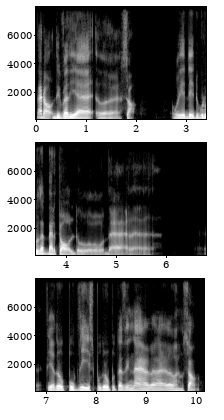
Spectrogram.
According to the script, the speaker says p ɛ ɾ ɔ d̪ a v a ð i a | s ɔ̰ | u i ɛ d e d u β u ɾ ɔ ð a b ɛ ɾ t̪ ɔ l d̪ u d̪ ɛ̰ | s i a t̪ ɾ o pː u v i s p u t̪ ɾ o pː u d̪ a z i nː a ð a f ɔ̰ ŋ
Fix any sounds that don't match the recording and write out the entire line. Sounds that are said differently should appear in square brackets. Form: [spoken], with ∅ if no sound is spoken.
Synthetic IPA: p ɛ ɾ ɔ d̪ [i] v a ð i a | s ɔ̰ | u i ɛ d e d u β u ɾ [u] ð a b ɛ ɾ t̪ ɔ l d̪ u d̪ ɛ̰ | [f] i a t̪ ɾ o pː u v i s p u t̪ ɾ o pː u [t̪] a z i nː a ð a [s] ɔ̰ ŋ

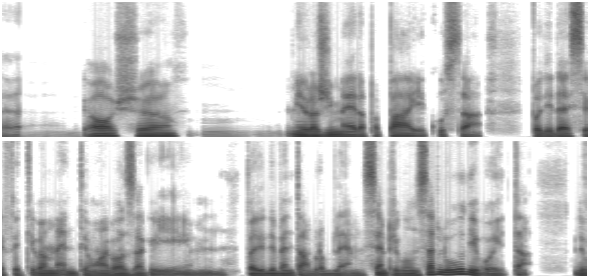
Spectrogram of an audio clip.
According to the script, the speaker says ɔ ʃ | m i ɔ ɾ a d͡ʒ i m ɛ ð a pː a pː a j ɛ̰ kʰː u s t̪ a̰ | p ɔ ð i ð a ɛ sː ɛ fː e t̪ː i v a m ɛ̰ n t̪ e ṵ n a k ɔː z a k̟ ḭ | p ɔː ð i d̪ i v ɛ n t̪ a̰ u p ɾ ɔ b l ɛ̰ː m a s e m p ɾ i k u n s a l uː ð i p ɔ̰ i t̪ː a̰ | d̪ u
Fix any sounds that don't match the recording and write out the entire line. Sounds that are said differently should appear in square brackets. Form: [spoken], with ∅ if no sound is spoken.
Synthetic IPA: ɔ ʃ | m i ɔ ɾ a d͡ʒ i m ɛ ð a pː a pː a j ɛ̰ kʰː u s t̪ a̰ | p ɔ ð i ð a ɛ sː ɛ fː e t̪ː i v a m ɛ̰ n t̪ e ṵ n a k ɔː z a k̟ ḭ | p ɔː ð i d̪ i v ɛ n t̪ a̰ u p ɾ ɔ b l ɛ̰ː m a s [ɛ] m p ɾ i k u n s a l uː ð i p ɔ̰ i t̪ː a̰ | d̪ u

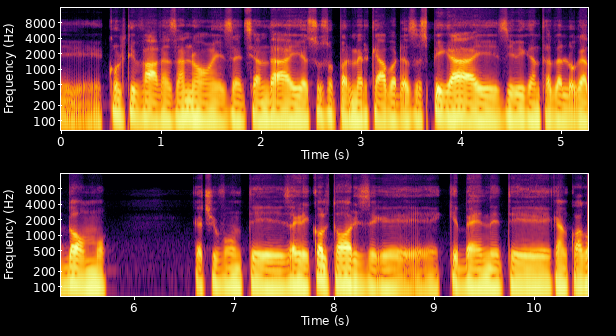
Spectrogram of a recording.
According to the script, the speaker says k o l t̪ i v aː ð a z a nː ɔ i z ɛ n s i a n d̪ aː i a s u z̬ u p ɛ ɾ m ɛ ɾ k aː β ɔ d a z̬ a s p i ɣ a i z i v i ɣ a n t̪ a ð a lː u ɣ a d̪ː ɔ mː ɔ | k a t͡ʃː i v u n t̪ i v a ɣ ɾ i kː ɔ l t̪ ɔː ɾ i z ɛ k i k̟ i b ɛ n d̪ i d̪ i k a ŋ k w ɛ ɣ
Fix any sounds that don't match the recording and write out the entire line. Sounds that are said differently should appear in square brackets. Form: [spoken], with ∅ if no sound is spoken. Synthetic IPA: k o l t̪ i v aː ð a z a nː ɔ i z ɛ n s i a n d̪ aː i a s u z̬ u p ɛ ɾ m ɛ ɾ k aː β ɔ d a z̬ a s p i ɣ a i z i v i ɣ a n t̪ a ð a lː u ɣ a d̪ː ɔ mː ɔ | k a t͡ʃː i v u n t̪ i [z] a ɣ ɾ i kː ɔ l t̪ ɔː ɾ i z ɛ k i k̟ i b ɛ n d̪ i [t̪] i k a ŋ k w [a] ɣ

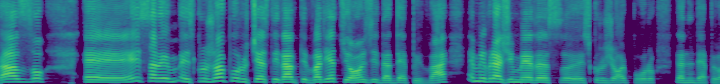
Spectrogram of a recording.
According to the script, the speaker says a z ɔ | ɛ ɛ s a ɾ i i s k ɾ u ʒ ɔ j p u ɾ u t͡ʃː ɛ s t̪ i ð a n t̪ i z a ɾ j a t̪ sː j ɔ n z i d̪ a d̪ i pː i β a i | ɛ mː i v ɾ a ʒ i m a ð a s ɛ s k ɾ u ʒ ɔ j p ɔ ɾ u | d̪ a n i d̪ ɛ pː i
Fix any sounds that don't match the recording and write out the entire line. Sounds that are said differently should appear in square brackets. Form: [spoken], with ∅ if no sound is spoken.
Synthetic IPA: a z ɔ | ɛ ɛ s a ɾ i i s k ɾ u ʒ ɔ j p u ɾ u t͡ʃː ɛ s t̪ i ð a n t̪ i [v] a ɾ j a t̪ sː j ɔ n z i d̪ a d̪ [ɛ] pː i [v] a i | ɛ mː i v ɾ a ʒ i m [ɛ] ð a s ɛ s k ɾ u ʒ ɔ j p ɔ ɾ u | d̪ a n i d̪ ɛ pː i

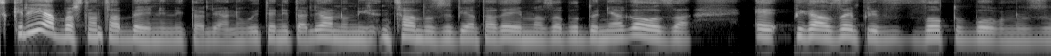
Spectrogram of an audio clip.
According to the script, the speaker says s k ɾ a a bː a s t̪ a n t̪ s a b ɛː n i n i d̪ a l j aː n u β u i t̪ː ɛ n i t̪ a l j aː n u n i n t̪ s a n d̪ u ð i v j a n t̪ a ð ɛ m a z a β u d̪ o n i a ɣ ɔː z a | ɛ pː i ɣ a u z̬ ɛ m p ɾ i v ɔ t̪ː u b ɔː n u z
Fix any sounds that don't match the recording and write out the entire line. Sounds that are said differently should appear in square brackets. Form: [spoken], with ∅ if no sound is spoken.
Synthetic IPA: s k ɾ [i] a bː a s t̪ a n t̪ s a b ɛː n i n i [t̪] a l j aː n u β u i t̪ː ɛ n i t̪ a l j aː n u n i n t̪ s a n d̪ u [z] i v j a n t̪ a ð ɛ m a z a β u d̪ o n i a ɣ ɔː z a | ɛ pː i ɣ a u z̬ ɛ m p ɾ i v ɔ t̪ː u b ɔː n u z

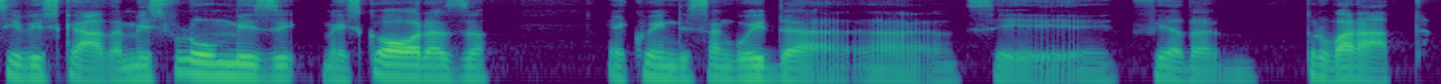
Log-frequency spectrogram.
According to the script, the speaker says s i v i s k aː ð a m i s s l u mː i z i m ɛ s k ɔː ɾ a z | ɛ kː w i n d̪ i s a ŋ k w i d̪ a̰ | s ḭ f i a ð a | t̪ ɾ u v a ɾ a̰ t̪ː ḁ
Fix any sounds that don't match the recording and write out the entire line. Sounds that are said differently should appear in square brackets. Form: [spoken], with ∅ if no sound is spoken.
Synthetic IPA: s i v i s k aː ð a m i s [f] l u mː i z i m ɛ s k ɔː ɾ a z | ɛ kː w i n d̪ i s a ŋ [ɡ] w i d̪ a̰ | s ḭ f i a ð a | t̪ ɾ u v a ɾ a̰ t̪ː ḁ

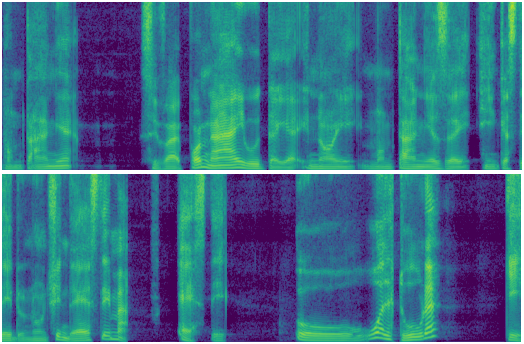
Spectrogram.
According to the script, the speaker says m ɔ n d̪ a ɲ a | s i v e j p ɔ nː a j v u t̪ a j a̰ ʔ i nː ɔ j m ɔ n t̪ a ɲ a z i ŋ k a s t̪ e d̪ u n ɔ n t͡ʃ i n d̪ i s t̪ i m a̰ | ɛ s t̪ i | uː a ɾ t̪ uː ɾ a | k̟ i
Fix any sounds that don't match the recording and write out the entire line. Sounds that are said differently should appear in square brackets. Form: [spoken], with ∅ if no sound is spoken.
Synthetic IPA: m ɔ n [t̪] a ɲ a | s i v [a] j p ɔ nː a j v u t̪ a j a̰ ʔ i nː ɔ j m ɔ n t̪ a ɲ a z i ŋ k a s t̪ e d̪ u n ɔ n t͡ʃ i n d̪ [ɛ] s t̪ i m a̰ | ɛ s t̪ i | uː a [l] t̪ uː ɾ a | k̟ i

